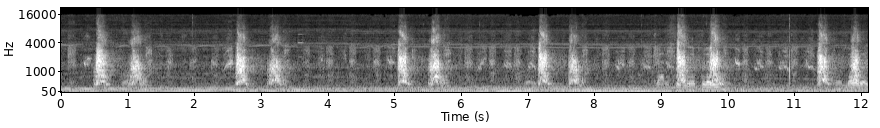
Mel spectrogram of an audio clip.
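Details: Nola, an American Bully dog, barks while chasing a drone. Sharp, loud barks come mostly in pairs, roughly every two seconds, over the steady mechanical hum of the drone.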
